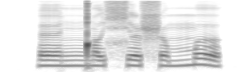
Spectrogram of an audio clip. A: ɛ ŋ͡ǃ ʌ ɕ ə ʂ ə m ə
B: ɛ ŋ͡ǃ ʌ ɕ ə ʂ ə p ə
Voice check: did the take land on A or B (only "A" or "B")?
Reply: A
